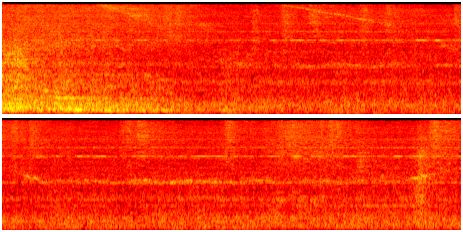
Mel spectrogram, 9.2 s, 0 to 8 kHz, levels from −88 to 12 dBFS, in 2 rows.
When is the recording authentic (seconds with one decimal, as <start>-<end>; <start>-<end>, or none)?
0.0-1.5; 2.1-4.1; 5.8-9.2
